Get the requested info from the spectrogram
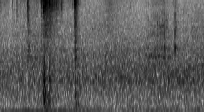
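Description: A few light clicks and rattles from a steel tape measure being handled while measuring a mattress, over a steady low hum.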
